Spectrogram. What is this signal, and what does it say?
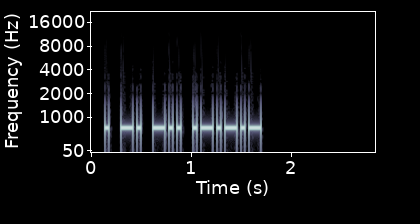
Morse code, heard as a keyed tone, about 28 wpm, 700 Hz. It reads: END.
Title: Sentences from Top 1300 Words 30wpm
